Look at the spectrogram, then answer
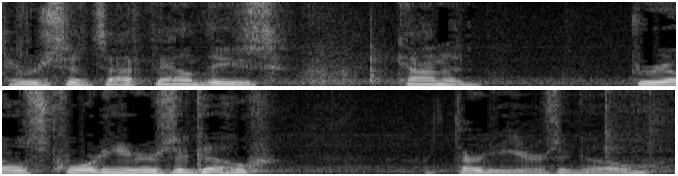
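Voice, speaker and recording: An older man hosting a casual workshop vlog from his home machine shop, talking in a hoarse, rambling, folksy way. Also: high-pitched, steady tone, measured pace, dark tone, a little hiss or hum. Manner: rambling, folksy and self-deprecating. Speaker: workshop channel host.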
